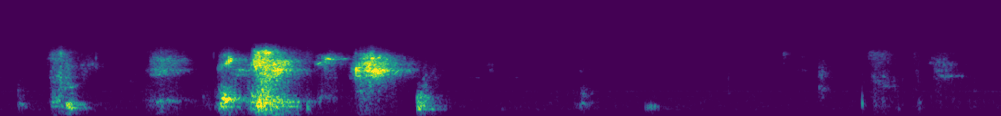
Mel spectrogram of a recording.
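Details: Several loud, explosive sneezes in quick succession, then quieter sounds; twin sneezes.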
